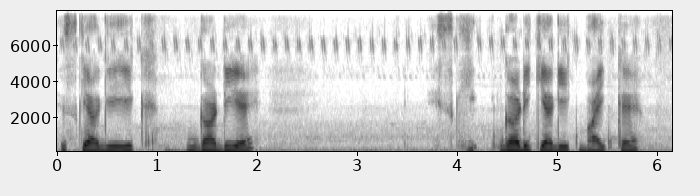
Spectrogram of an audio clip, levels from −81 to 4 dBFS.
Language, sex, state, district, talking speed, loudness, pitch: Hindi, female, Rajasthan, Bikaner, 115 wpm, -16 LUFS, 195 Hz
